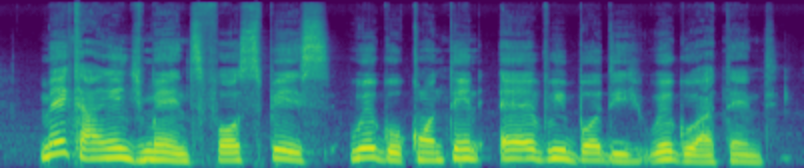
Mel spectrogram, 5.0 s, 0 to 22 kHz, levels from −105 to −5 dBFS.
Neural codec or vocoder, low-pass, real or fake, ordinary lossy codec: vocoder, 48 kHz, 128 mel bands, Vocos; none; fake; none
